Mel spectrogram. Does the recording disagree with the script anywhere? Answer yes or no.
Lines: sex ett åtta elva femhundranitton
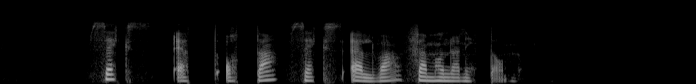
yes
